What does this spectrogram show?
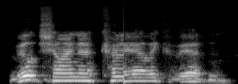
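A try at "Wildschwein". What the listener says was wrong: Almost. You missed out the W there.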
